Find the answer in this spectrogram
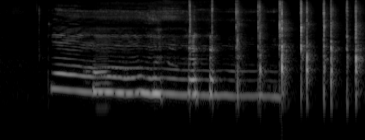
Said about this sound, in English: Yay! Are you clapping? You should be clapping with us.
